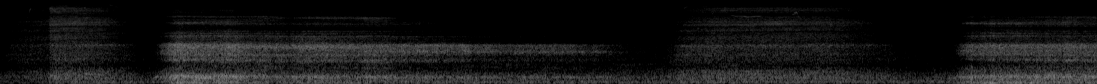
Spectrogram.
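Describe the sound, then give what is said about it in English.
Slow, deep mindful breaths, drawn in and let out in long airy waves of soft breath noise, a few full cycles separated by brief quiet pauses, fairly faint and with no talking. “with a few deep breaths just for you, just for you and I to do together.”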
